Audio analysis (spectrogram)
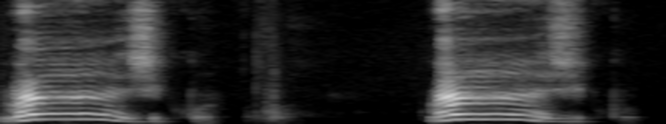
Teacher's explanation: Qual é a mais forte? É a sílaba má, certo?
